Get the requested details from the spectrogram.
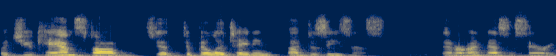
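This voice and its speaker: A woman with an American accent speaks at a moderate pace, with big swings in loudness. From US West Coast, Los Angeles. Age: 60s. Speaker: vegan restaurant owner. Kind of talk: interview. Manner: halting, with many fillers.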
